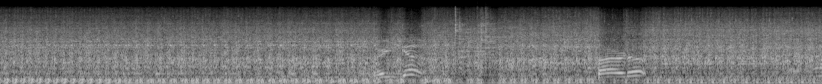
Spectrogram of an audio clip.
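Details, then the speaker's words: Kawasaki Brute Force ATV after motor reassembly (650cc bottom end, 750cc cylinders), first start with a little choke: steady, even low thumping idle, quiet, no ticking or rattling; running smooth. "don't really know what it sounds like on the camera, but it's pretty quiet here. No ticking, no rattling. Sounds like it's running smooth."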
